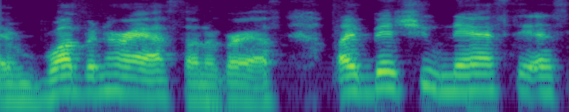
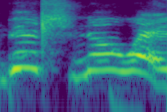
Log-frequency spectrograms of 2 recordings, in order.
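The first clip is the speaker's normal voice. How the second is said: high, loud stunned exclamation; high incredulous cry; shocked disbelief; 14 semitones higher, 3 dB louder, slower than usual. Retold or imitated. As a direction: gasp out your disbelief. Reacting to the fire news.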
